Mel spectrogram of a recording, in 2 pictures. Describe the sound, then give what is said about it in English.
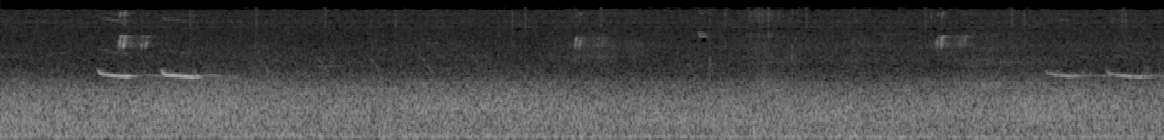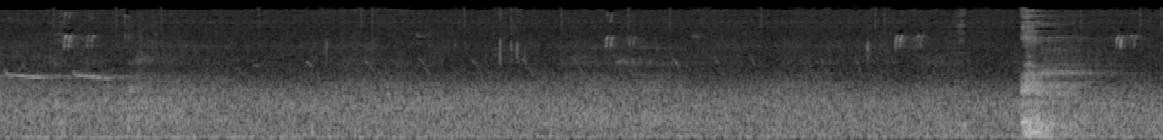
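A bird gives two short bursts of high, quick chirps, one early and one midway, over a steady wash of outdoor background noise in the early morning in Franklin, Massachusetts, with a sharp brief knock near the end. “The one who was responding to this bird must have moved away.”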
